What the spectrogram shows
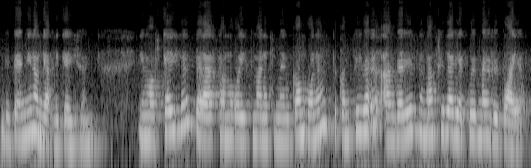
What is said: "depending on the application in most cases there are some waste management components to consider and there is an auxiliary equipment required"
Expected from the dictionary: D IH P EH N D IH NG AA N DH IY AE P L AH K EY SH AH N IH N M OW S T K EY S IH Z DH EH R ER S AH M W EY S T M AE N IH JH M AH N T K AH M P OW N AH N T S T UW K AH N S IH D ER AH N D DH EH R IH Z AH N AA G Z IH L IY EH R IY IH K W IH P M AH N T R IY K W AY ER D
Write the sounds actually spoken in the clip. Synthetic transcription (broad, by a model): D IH P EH N D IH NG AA N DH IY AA P L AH K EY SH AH N IH N M OW S T K EY S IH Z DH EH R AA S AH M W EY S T M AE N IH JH M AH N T K AH M P OW N AH N T S T UW K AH N S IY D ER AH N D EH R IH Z AH N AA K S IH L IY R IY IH K W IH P M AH N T R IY K W AY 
